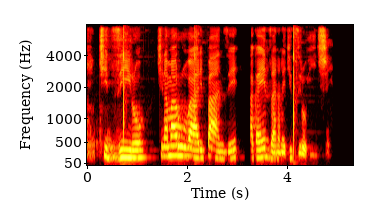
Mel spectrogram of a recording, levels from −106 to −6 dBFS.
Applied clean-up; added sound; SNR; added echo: none; Shatter; 14 dB; none.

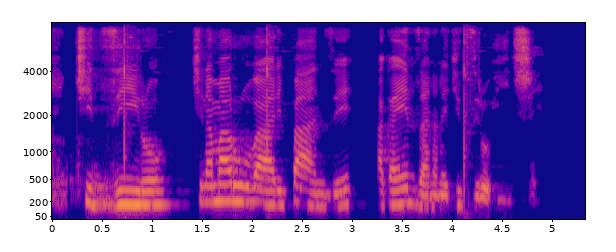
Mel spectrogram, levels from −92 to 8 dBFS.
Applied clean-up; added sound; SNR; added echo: neural mask model RNNoise.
